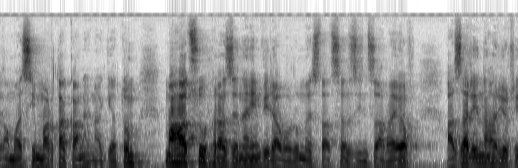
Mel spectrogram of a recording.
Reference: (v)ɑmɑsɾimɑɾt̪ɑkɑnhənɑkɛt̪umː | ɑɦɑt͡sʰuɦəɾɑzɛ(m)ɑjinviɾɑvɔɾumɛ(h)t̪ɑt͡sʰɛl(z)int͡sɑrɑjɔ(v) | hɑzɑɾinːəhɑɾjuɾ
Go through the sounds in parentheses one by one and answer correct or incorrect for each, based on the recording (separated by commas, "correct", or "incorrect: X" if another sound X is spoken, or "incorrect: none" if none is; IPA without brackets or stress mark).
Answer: incorrect: ʁ, incorrect: n, incorrect: s, correct, incorrect: ʁ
